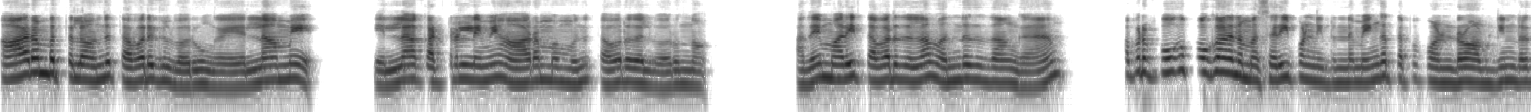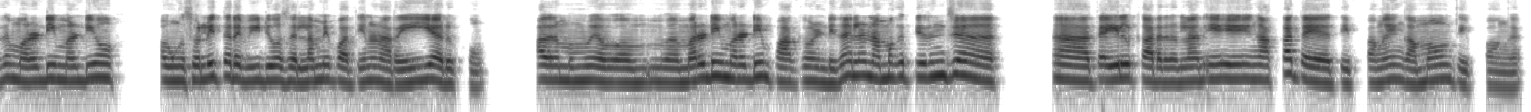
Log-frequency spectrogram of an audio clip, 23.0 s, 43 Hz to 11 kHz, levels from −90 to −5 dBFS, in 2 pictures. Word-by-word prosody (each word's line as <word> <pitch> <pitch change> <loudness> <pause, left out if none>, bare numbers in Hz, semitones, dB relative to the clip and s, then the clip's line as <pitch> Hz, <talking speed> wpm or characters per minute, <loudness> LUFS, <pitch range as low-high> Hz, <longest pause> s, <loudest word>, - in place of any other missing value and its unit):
ஆரம்பத்தில 285 -3 +4
வந்து 240 +4 -1
தவறுகள் 205 -1 0
வருங்க. 165 0 -4 0.2
எல்லாமே 215 +5 +3 0.6
எல்லா 190 +7 +3
கற்றலேயுமே 215 +2 +3 0.2
ஆரம்பம் 205 0 -2
வந்து 195 +4 -6
தவறுதல் 180 -1 -2
வரும் 170 +2 -6
தான். 160 - -11 0.7
அதேமாதிரி 225 +5 +3
தவறுதல்லலாம் 225 +2 +1
வந்தது 215 +2 -4
தாங்க. 185 -4 -3 0.8
அப்புறம் 305 0 -3
போக 315 +2 0
போக 310 -1 +1
அத 315 - +7
நம்ம 220 -3 0
சரி 220 +2 +5
பண்ணிட்டு 205 -5 -4
இருந்தோம். 190 0 -6
"நம்ம 195 0 +2
எங்கே 250 +4 -2
தப்பு 225 0 -9
பண்றோம்?" 195 +1 0
அப்டின்றது 195 +3 -5
மறுபடியும் 210 +2 +2
மறுபடியும் 230 +3 0 0.4
அவங்க 210 -1 -4
சொல்லி 220 +3 +3
தர 250 -2 +3
வீடியோஸ் 210 -1 -1
எல்லாமே 200 +3 -1
பார்த்திங்கன்னா, 195 +2 -3
நெறையா 190 +5 +3
இருக்கும். 175 -3 -9 0.4
அத 220 - +3
நம்ம 210 -1 -6
ம 210 - -3 0.2
வ 190 - -2 0.4
ம-மறுபடியும் 235 +6 +2
மறுபடியும் 225 +1 0
பார்க்க 195 +1 -2
வேண்டியது 190 -2 -3
தான். 260 +2 +2
இல்ல 265 0 +1
நமக்கு 240 +2 -3
தெரிஞ்ச, 260 +2 -1 0.8
அ - - +4 0.3
தையல்காரர்லாம் 210 -2 +2
எ - - +5
எ - - +6
எங்க 225 -1 0
அக்கா 255 +8 +2
தைய 205 -3 +6 0.2
தைய்ப்பாங்க. 185 +2 -5
எங்க 195 -4 -3
அம்மாவும் 215 +5 -4
தைய்ப்பாங்க. 165 -2 -10
210 Hz, 160 wpm, -24 LUFS, 195-230 Hz, 0.8 s, அத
